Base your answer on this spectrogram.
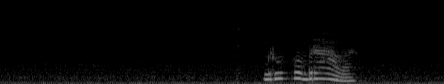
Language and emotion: Russian, neutral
